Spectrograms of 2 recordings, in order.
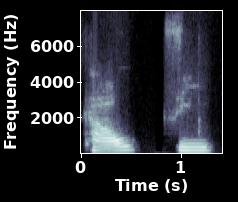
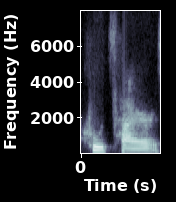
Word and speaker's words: Kautsire: It's pronounced Kautsire, not Kutsire. So don't be fooled by the phonetics there.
